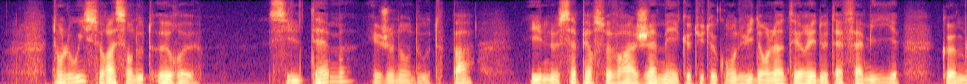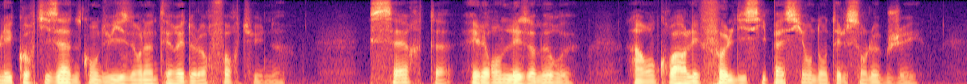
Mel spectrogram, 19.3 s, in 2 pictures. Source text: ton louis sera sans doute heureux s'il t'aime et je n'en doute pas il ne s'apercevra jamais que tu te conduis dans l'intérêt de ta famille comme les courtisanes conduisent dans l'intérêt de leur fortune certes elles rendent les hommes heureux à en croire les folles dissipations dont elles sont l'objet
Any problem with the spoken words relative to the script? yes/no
no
